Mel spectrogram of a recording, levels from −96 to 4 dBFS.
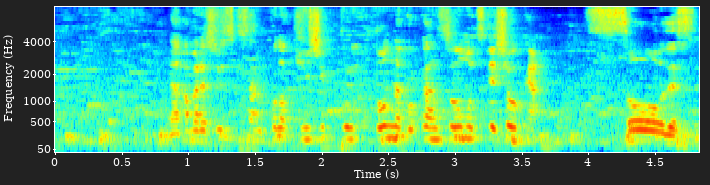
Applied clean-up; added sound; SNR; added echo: classical method log-MMSE.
